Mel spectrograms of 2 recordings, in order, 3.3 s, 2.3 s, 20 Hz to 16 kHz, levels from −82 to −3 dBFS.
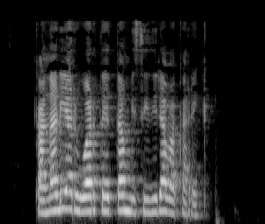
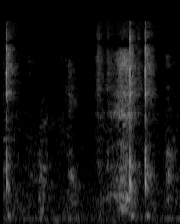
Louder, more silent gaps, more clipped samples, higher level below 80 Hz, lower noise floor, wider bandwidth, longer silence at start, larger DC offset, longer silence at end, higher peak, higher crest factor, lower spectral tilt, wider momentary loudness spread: first, -21 LUFS vs -39 LUFS; neither; neither; first, -68 dBFS vs -80 dBFS; first, -76 dBFS vs -61 dBFS; about the same, 11.5 kHz vs 11.5 kHz; first, 0.45 s vs 0.05 s; neither; first, 0.85 s vs 0 s; first, -6 dBFS vs -14 dBFS; second, 18 dB vs 30 dB; first, -4 dB/octave vs 0 dB/octave; second, 14 LU vs 23 LU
